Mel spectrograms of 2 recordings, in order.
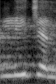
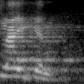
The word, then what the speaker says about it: lichen: Some people pronounce it as lichen, but it is not lichen, it is lichen.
